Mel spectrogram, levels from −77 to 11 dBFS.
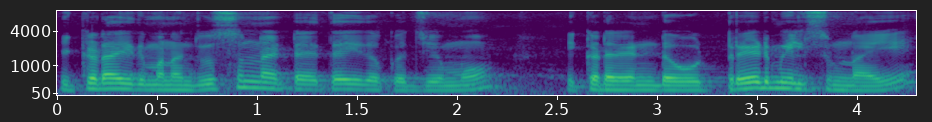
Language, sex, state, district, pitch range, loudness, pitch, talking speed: Telugu, male, Andhra Pradesh, Anantapur, 120-155 Hz, -20 LUFS, 130 Hz, 180 wpm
